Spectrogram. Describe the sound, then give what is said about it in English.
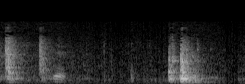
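A wooden clothes closet door is handled and shut after a noisy alarm clock is put inside to muffle it, giving a few short knocking thuds and a louder closing bump near the end. “just put it in the clothes closet and close the door.”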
